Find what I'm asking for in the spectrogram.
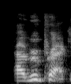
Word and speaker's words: Rupprecht: But Jonathan, and this name is a tough name to do, Ruprecht. Did I do it okay? – Ruprecht, you're pretty close.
